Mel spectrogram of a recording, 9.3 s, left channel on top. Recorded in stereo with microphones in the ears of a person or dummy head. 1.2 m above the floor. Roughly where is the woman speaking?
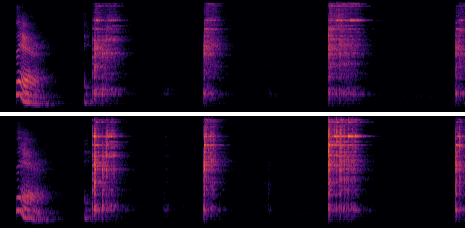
Left.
